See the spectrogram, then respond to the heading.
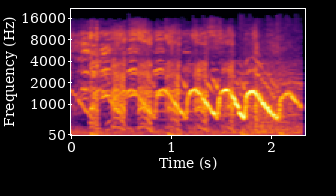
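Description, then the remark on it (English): A police car siren wails in rapid rising-and-falling sweeps, loud, cycling steadily for the whole stretch with road rumble underneath. “Alan, that's a, that's a police car. I think we're supposed to slow down.”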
